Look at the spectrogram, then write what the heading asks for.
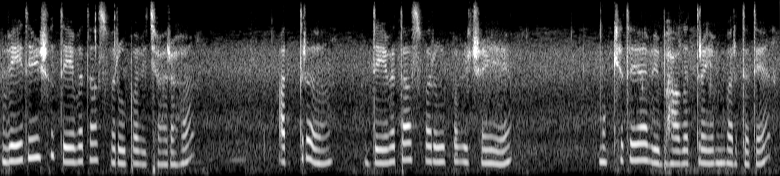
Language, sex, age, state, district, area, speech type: Sanskrit, female, 18-30, Telangana, Hyderabad, urban, spontaneous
